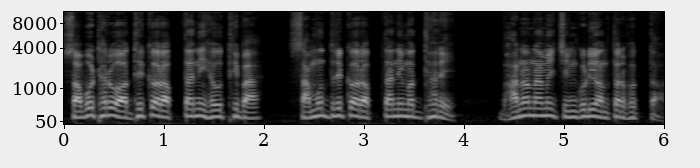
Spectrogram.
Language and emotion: Odia, neutral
